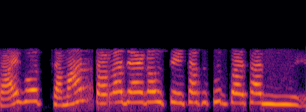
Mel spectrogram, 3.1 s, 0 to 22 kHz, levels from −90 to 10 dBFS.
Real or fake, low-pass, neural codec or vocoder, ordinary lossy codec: real; 3.6 kHz; none; none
